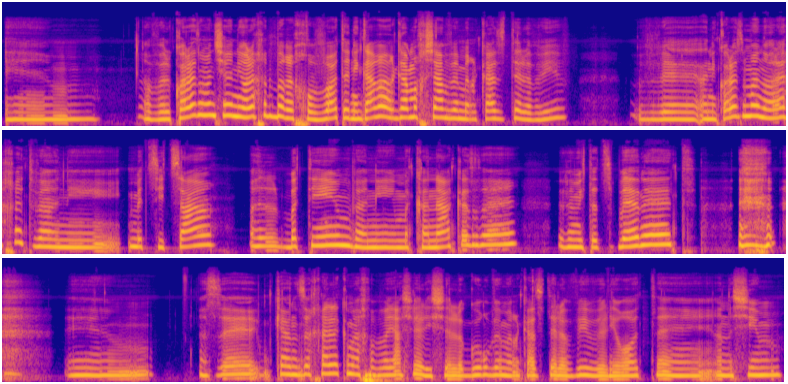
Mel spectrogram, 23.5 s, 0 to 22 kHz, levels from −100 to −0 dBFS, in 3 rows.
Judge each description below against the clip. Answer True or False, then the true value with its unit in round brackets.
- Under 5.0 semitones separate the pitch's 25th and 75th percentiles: True (4.1 semitones)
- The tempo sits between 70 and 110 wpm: True (105 wpm)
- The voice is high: True (235 Hz)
